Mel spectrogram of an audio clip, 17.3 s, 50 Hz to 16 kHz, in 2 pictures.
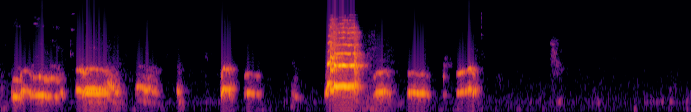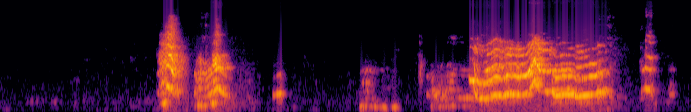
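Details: Six-week-old blenheim Cavalier King Charles Spaniel puppies, Roman and Blue, born November 14, 2022, overnight in an indoor puppy pen: bursts of high, wavering whines and short sharp yelps, with a long quiet gap midway, then a sustained whimpering cry.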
